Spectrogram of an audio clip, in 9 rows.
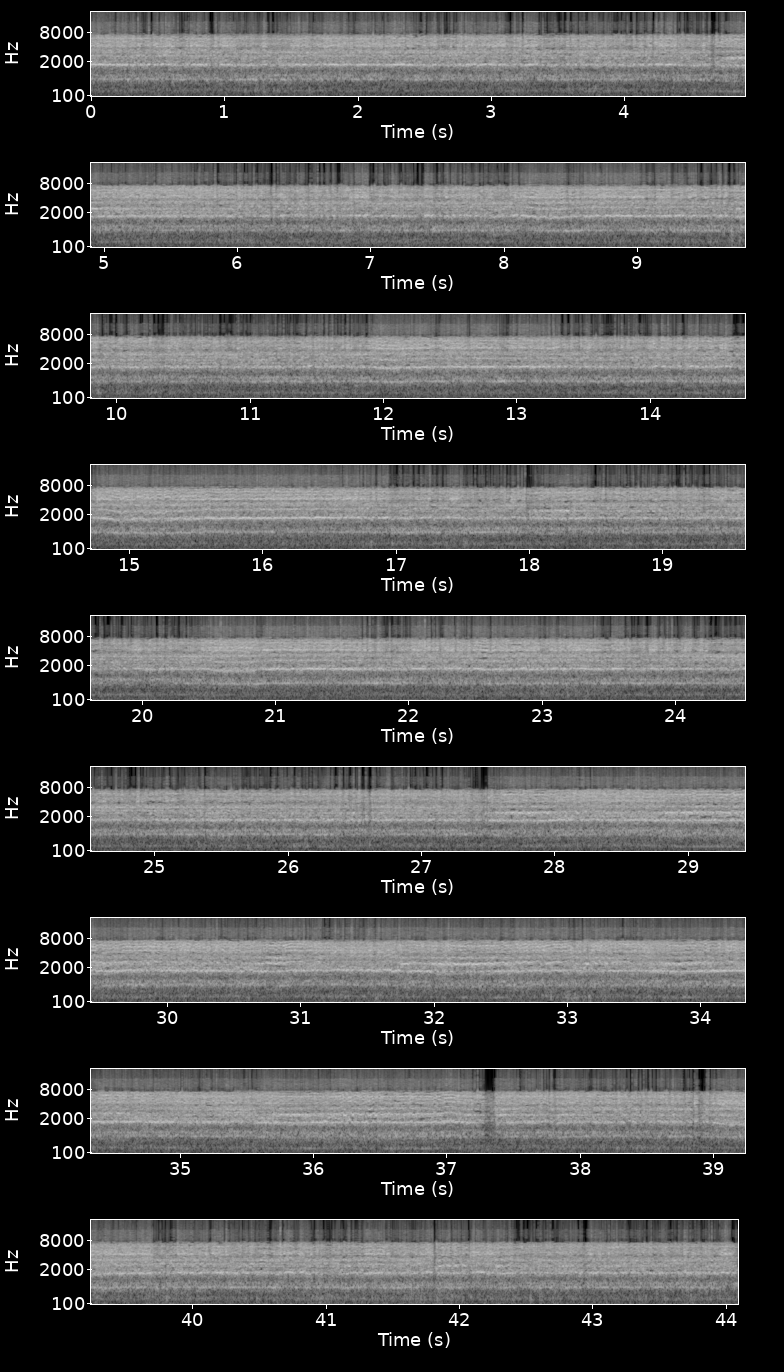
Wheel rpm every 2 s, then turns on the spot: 230, 230, 230, 230, 230, 230, 230, 230, 230, 230, 230, 230, 230, 230, 220, 230, 220, 230, 220, 230, 230, 230.
none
